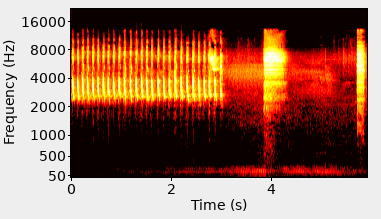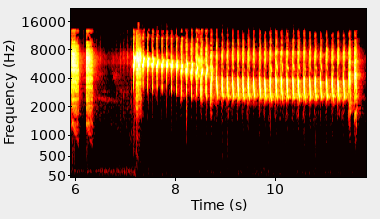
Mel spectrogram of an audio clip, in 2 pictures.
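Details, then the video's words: Greater green leafbird delivering song meant to provoke lazy birds; steady rapid chirping at high pitch, interrupted by a few harsh rasping bursts, then a long descending series of fast repeated notes. "Cucak ijo gacor nembak"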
